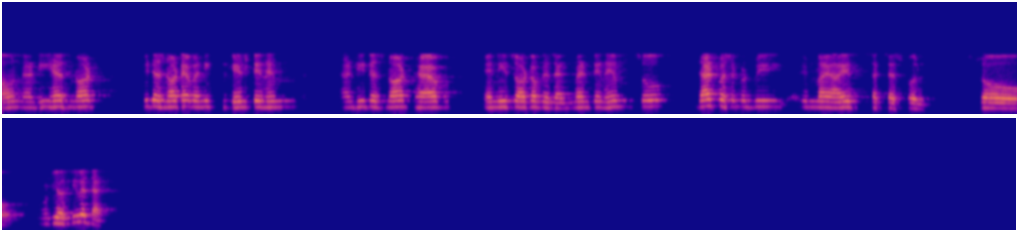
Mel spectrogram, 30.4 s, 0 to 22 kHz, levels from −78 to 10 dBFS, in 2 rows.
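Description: At 3.10 s the speech stops in a call audio freeze lasting until 3.33 s. The last sound carries on briefly as a fading buzz, then about 120 ms of silence follows. About 212 ms of time is inserted in total. The speech then resumes exactly where it broke off, with nothing lost. The likely cause is packets held up in transit, so the jitter buffer ran dry.

At 4.26 s comes a short stall from a late packet, ending at 4.36 s. One packet was missing when it was due. The receiver stretched the last sound by about 77 ms until the packet arrived. You hear one sound held slightly too long, with a faint buzz. No speech is missing.

A second call audio freeze runs from 4.54 to 5.08 s. This one is longer. About 522 ms is inserted, and around 510 ms of it is near silence after a very brief held tail. Then the speech picks up again from the same point. Again, the likely cause is delayed packets draining the jitter buffer.

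From 5.83 to 6.45 s there is a jitter buffer slow-down. The buffer was low, so the receiver repeated single pitch periods to rebuild its reserve. About 46 ms is added. The speech runs at roughly 94% speed over this stretch. Sounds are drawn out, but the pitch stays the same.

From 18.17 s to the end at 30.41 s, a jitter buffer speed-up is running. The buffer held more than its target. The receiver kept trimming tiny pitch-period slices to cut the delay. Roughly 0.4 s is removed overall. The speech runs at about 103% speed at unchanged pitch.

Throughout, the call path uses G.711 mu-law. Nothing is heard above 4 kHz.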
